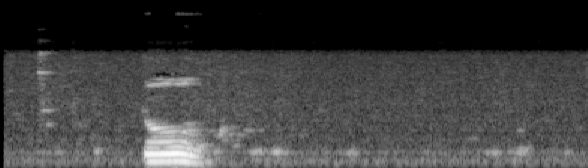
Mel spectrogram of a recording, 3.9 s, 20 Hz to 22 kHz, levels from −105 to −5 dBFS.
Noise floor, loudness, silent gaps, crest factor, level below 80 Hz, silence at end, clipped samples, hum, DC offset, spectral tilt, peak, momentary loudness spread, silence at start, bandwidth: -54 dBFS; -14 LUFS; none; 18 dB; -60 dBFS; 2.55 s; under 0.1%; none; under 0.1%; -9 dB/octave; -2 dBFS; 28 LU; 0.95 s; 7.2 kHz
